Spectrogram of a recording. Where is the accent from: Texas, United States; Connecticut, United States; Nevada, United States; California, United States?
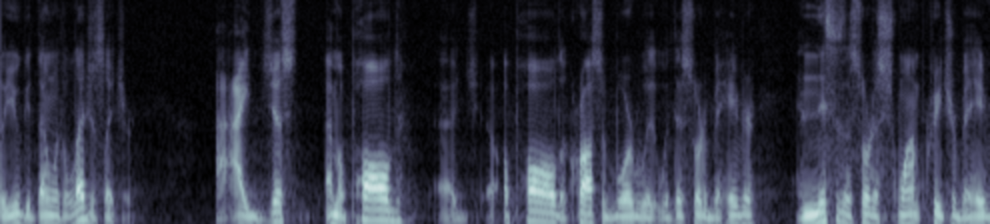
Nevada, United States; And I grew up in Nevada.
